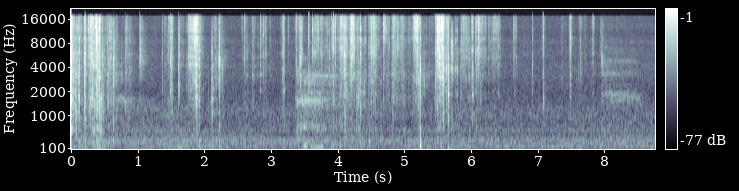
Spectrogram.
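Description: Pokémon trading cards being drawn from a foil booster pack and handled in a stack, with faint scattered clicks and rustles of card stock.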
